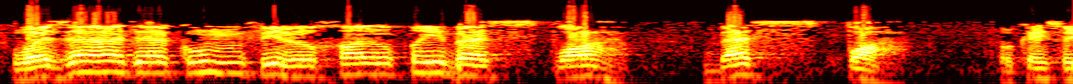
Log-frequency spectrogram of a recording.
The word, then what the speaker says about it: بَسْطَةً: If you did, it's not a mistake, but it is preferred to say وَزَادَكُمْ فِي الْخَلْقِ بَسْطَةً. بَسْطَةً. Okay, so you don't pronounce it as a sad, you pronounce it as a sin, even though it is written as a sad.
